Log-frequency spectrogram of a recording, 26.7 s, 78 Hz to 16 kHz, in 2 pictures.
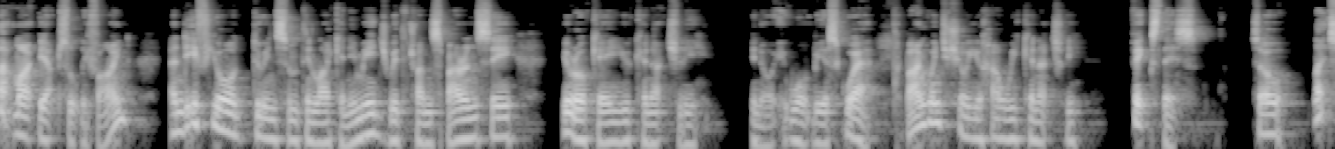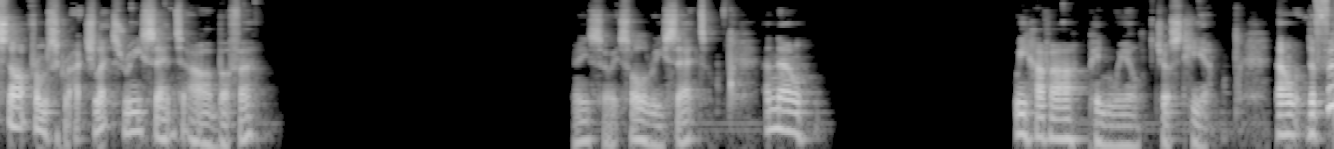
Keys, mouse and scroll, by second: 14.6 click, 14.8 click, 15.7 right click, 18.3 click, 20.0 click, 22.0 click, 23.9-25.3 drag.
